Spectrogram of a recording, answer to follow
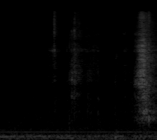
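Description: Near silence: room tone, with a couple of faint ticks about halfway through.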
